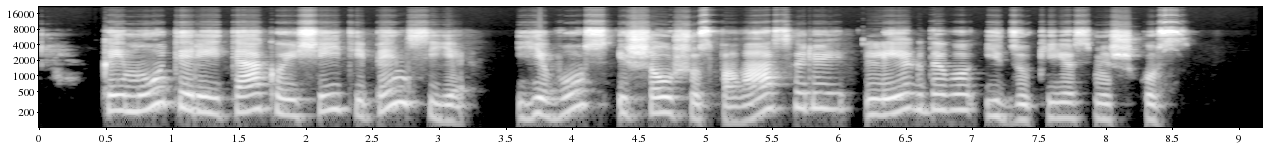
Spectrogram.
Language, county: Lithuanian, Šiauliai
